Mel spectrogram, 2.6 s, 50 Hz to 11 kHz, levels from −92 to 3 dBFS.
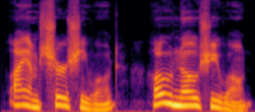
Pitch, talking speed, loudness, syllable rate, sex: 160 Hz, 210 wpm, -14 LUFS, 4.5 syllables/s, male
